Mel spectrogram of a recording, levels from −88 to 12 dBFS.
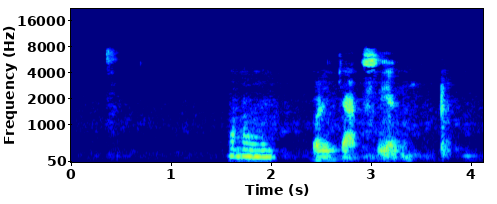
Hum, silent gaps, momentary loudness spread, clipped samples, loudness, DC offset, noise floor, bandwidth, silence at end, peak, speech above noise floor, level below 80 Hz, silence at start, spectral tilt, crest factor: none; none; 23 LU; under 0.1%; -35 LUFS; under 0.1%; -79 dBFS; 7.6 kHz; 0.35 s; -16 dBFS; 44 dB; -74 dBFS; 0.35 s; -3.5 dB/octave; 24 dB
